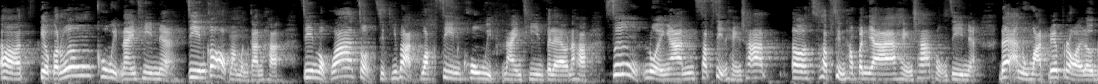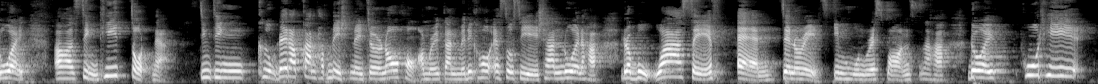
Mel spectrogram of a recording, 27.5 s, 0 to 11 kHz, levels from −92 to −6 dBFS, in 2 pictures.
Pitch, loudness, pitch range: 245 Hz, -14 LUFS, 205-275 Hz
